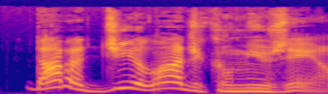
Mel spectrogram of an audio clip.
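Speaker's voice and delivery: ordinary delivery, nothing marked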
